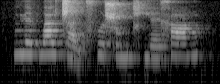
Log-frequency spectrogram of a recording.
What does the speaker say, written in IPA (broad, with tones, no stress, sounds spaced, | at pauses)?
l ɥ ɛ˥˩ f w a˥ ɪ̯ ʈ͡ʂ a̰˨˩ ɪ̯ t͡sʰ ɹ̩˥˩ ʂ ʊ˧˥ ŋ t͡ɕʰ j ɛ˧˥ x ɑ˥ ŋ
